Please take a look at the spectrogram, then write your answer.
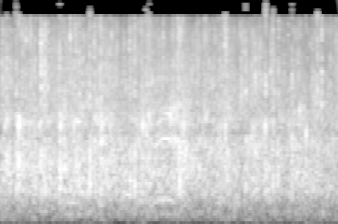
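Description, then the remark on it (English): Steady audience applause fills the space, a dense wash of many hands clapping at an even, sustained level throughout, with faint voices mixed into the crowd noise. “Yes, you clap for the King of Kings.”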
